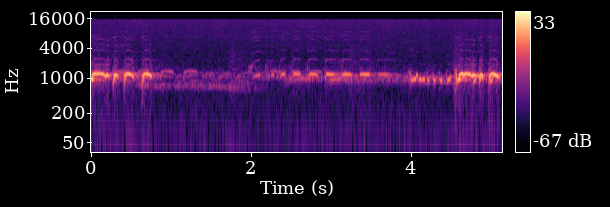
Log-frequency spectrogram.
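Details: Loud, vigorous song of a local zebra dove from Indonesia: mellow cooing phrases that open with clipped, stuttering notes, then flow into a wavering, continuous run of soft coos, and end in another sharp burst of rapid notes.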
